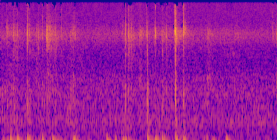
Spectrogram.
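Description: Quick bursts of computer keyboard typing as copy and paste shortcuts are entered, crisp clicky keystrokes in uneven clusters, close and alone without talk.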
